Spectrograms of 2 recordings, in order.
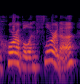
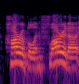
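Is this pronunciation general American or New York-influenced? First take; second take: general American; New York-influenced. First: The vowels follow a general American pronunciation. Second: The vowels follow a New York regional pronunciation. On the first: "instead of horrible in Florida" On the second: "I say horrible in Florida"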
